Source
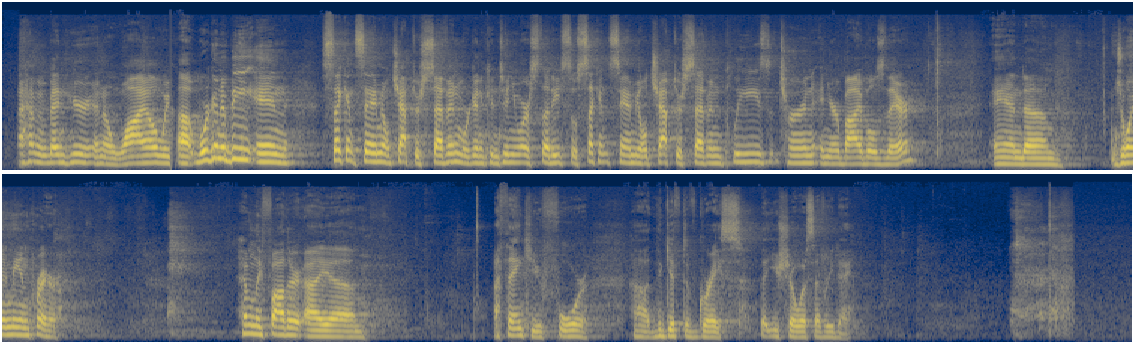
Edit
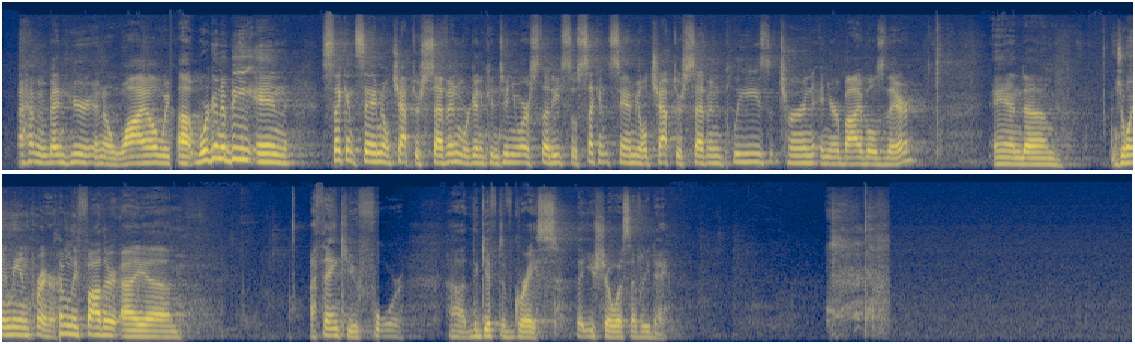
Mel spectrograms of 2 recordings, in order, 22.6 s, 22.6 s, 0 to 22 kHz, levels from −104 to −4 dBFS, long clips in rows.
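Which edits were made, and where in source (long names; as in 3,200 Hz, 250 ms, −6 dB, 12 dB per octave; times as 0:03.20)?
0:11.88–0:13.72: remove
0:16.91–0:17.93: fade in, from −19.5 dB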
